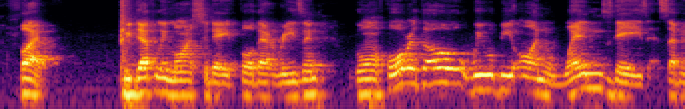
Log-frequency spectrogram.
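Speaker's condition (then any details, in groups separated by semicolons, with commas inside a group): No condition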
